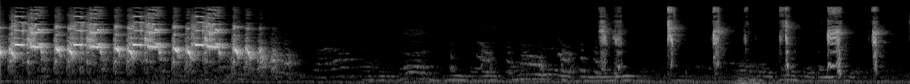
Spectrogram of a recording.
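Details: Grey francolin, or teetar: a loud burst of harsh, rhythmic, repeated squawking phrases, then near quiet with faint low murmuring, followed by sharp clicking or tapping sounds.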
